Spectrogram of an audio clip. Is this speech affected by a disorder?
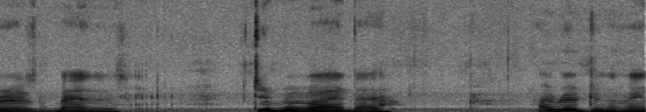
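Yes: multiple sclerosis.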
